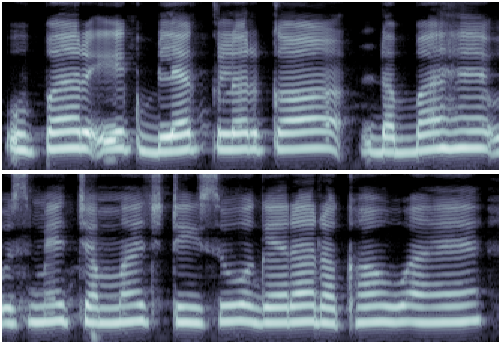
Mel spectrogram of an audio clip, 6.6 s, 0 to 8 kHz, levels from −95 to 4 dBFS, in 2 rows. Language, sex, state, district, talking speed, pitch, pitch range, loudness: Hindi, female, Jharkhand, Ranchi, 125 wpm, 250 Hz, 245-265 Hz, -16 LUFS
